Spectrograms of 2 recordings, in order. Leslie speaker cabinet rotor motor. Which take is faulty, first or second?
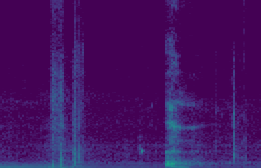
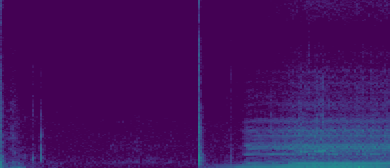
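second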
